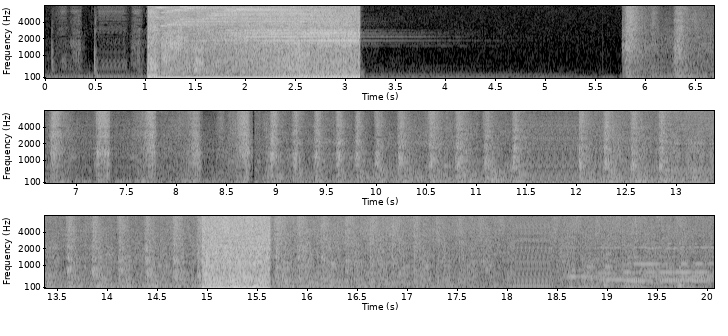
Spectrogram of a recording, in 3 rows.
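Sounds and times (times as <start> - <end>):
train beats speeding up: 8.8 - 20.0.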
